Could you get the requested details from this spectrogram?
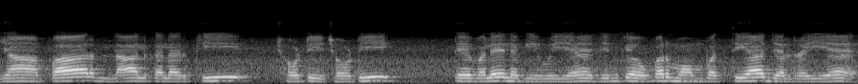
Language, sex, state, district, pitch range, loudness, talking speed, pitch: Hindi, male, Rajasthan, Jaipur, 140-160 Hz, -17 LUFS, 120 wpm, 145 Hz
